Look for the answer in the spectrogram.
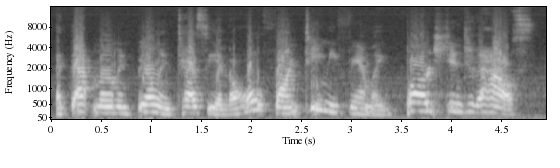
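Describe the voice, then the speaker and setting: A woman's voice: mid-range voice, expressive, moderate pace, vocal fry, a little mellow, low-quality recording. A woman reading a children's storybook aloud in an informal way, with chatty, folksy asides about the pictures.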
